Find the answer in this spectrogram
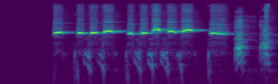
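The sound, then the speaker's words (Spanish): A person whistles a show's theme tune, a steady high pitch broken into quick rhythmic notes, a few sliding upward, ending with breathier, airy blasts. “¿podrías por favor silbar el tema de Todopoderosos?”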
